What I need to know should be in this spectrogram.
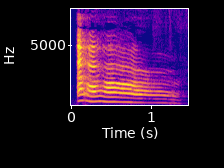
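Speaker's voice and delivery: loud, high choking cry; choking gasp. Acted. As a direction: choke on a burning mouthful. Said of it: "And almost choked".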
